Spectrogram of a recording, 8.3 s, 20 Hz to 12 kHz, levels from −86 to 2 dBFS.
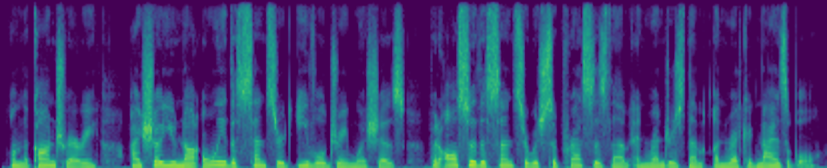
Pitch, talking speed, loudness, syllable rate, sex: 220 Hz, 175 wpm, -18 LUFS, 5.6 syllables/s, female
